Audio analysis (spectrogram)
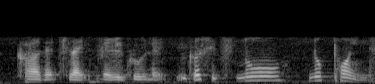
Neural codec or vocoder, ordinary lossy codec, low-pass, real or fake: codec, 16 kHz in and 24 kHz out, 2.2 kbps, FireRedTTS-2 codec; none; 3.6 kHz; fake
